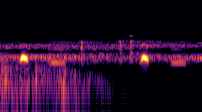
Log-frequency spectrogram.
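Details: Common cuckoo in the Noordduinen dunes near Den Helder, Netherlands, gives its soft hollow two-note cuck-oo, first note higher, second lower and fainter, about a second apart over steady background hum.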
